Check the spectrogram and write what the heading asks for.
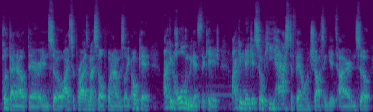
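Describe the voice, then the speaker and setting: A man speaking as a fighter in a casual post-fight interview, in an informal, rambling and animated storytelling way with slangy asides. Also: fairly low pitch, a little fast, few pauses, slight background noise. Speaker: MMA fighter being interviewed after a bout.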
